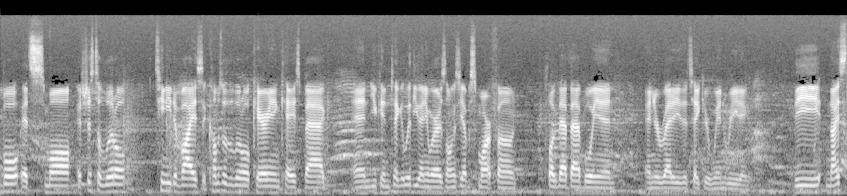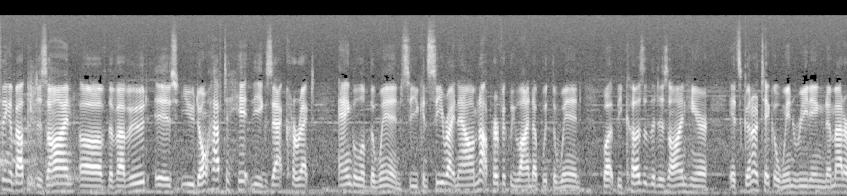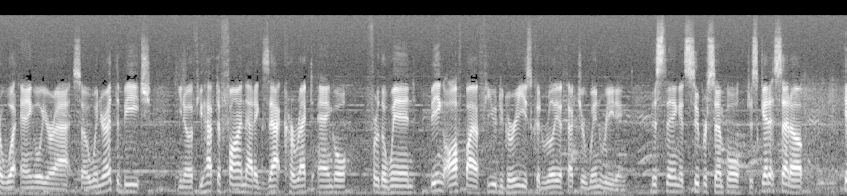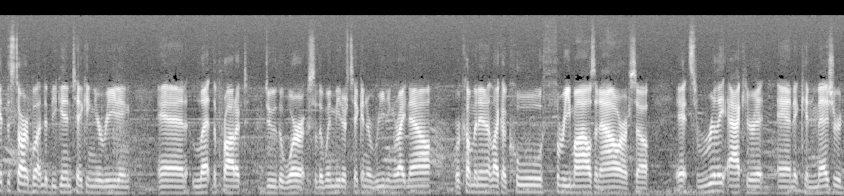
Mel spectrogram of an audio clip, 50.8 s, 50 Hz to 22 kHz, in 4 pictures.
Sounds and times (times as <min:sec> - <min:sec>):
Music: 0:00.0 - 0:50.7
Speech: 0:00.0 - 0:50.7.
